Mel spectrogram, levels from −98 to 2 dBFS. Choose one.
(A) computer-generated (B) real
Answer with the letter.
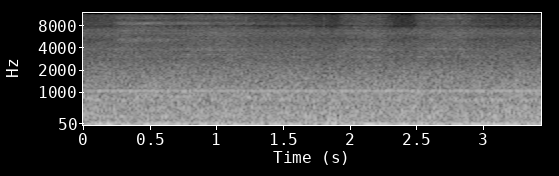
B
